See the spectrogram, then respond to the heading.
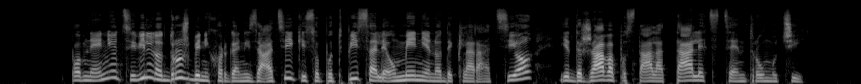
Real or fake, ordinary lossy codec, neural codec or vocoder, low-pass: fake; none; vocoder, 44.1 kHz, 128 mel bands, Pupu-Vocoder; 14.4 kHz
